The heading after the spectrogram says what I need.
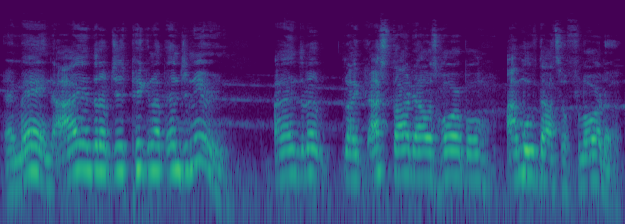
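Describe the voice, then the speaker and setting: A young man with a Chicago accent, a rapper and engineer, telling stories in a rambling, animated way as an interview guest. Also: high-pitched, a little fast, slight background noise. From Chicago, USA. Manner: rambling, animated storytelling with lots of "like". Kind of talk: casual storytelling interview.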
